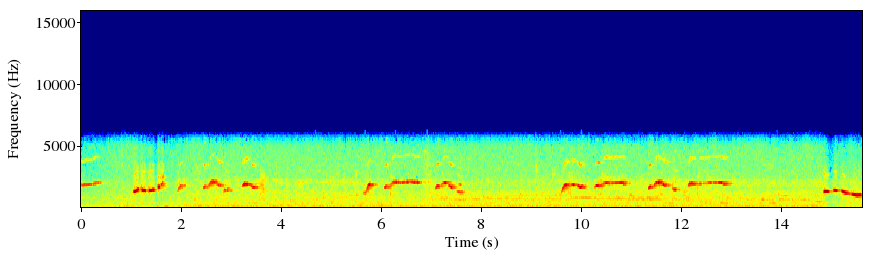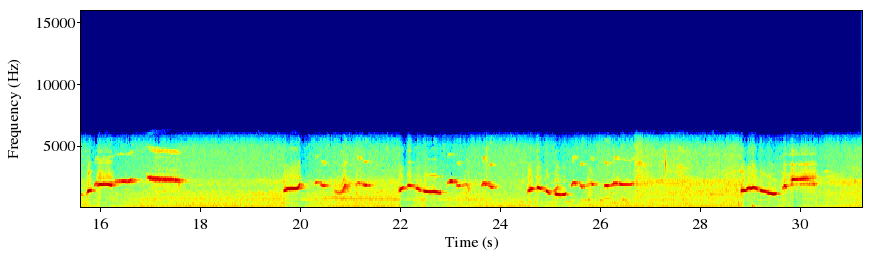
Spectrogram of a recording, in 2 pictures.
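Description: Cockatiel whistling: short phrases of clear whistled notes that swoop up and down, repeated again and again with pauses of a second or two between them.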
